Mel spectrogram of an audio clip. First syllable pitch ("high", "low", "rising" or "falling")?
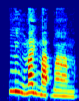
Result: falling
